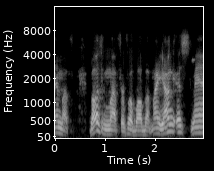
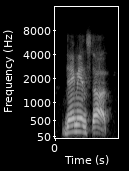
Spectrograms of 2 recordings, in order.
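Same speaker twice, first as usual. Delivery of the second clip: raised, loud yelling; 4 semitones higher, 4 dB louder than usual. Mid-conversation, a parent breaks off to yell at their son: yelling. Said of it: "I'm yelling at my son".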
